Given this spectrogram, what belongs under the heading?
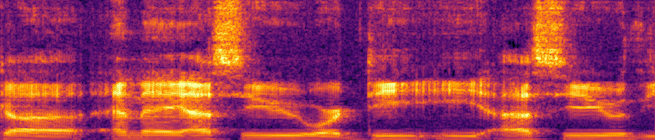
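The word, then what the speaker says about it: です: So like desu is actually just des, and masu is just mas.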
